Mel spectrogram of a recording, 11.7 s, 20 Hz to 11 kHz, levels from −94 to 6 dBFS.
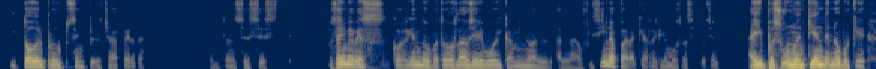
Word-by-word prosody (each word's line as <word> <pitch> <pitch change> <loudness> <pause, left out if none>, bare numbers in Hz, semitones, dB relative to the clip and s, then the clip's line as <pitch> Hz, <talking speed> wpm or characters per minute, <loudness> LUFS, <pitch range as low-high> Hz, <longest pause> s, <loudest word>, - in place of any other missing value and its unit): y 105 - -23
todo 140 +6 +2
el 135 - 0
producto 115 -1 -9
se 105 - -12
emp 100 0 -21
echa 100 -1 -23
a - - -21
perder. - - -26 0.9
Entonces, 105 -1 -23
este, - - -24 0.7
pues - - -17
ahí 130 0 +5
me 130 -1 +3
ves 125 -1 -6
corriendo 115 0 -6
para 100 0 -13
todos 115 +2 -7
lados 120 0 -3
y - - -2
ahí 110 - -3
voy 115 +1 -7
camino 105 +2 -15
al 95 -3 -21
a - - -25
la 95 0 -30
oficina 90 -4 -6
para - - -14
que 80 - -27
arreglemos 95 +3 -26
la - - -30
situación. - - -30 0.4
Ahí, 120 +3 +4
pues 120 -2 0
uno 120 +3 +7
entiende, 125 0 +6
¿no? 125 +2 +1
Porque, 105 -3 -10
110 Hz, 195 wpm, -22 LUFS, 100-120 Hz, 0.9 s, uno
